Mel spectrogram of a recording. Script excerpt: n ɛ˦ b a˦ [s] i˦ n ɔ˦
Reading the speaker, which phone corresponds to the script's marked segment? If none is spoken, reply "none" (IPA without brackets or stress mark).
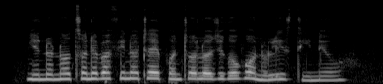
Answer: f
